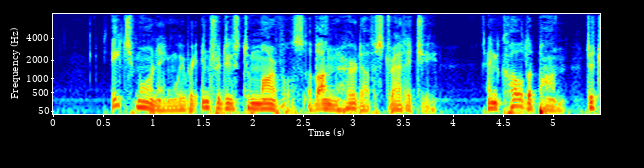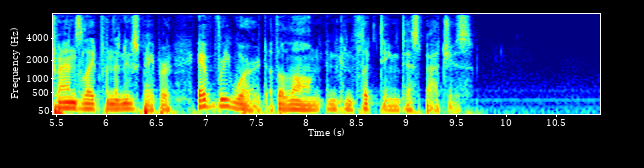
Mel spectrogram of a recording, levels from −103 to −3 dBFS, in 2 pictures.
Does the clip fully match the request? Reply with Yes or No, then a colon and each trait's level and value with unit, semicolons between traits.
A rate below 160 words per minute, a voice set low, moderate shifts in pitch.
Yes: average, 150 wpm; low, 100 Hz; average, 4.3 semitones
